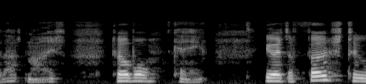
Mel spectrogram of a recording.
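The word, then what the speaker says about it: Tubal-cain: Oh, actually, separate it, tell you how to pronounce it. That's nice. Tubal Cain.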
